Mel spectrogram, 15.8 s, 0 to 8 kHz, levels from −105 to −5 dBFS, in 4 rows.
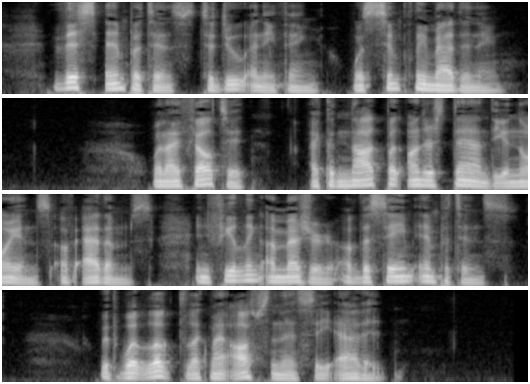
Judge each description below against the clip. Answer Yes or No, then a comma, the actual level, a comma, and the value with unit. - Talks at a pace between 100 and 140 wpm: Yes, slow, 135 wpm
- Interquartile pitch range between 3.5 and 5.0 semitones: Yes, average, 4.6 semitones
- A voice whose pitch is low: Yes, very low, 95 Hz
